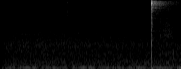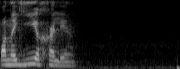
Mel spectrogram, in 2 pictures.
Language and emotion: Russian, angry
